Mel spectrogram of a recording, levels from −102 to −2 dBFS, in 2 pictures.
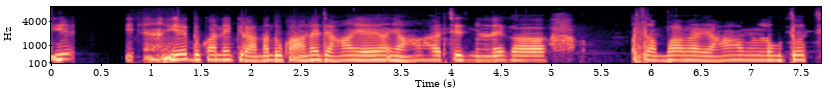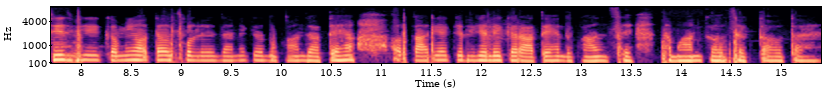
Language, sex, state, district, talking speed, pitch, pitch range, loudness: Hindi, female, Chhattisgarh, Bilaspur, 185 wpm, 190 Hz, 180-200 Hz, -16 LUFS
